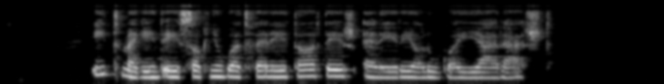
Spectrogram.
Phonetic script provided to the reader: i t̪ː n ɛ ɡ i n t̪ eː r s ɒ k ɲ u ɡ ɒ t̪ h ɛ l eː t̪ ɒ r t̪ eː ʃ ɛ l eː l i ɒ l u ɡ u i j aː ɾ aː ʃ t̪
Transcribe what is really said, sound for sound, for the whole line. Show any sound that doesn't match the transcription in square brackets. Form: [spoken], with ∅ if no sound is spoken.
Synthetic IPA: i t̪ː [m] ɛ ɡ i n t̪ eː [∅] s ɒ k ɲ u ɡ ɒ t̪ [f] ɛ l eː t̪ ɒ r t̪ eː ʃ ɛ l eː [ɾ] i ɒ l u ɡ [ɒ] i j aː ɾ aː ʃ t̪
